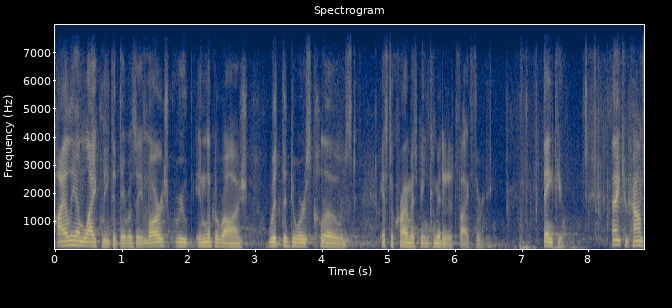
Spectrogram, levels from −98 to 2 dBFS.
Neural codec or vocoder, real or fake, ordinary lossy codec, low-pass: codec, 16 kHz, 2 kbps, X-Codec, HuBERT features, trained on balanced general audio; fake; Opus, 24 kbps; 7.2 kHz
